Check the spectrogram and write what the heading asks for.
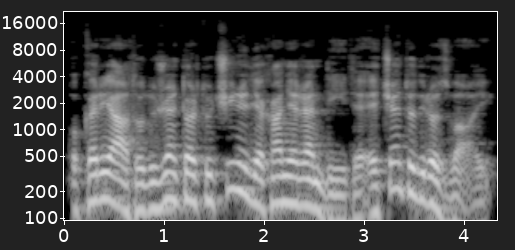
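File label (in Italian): "caria", dialettale crespinese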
